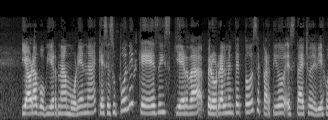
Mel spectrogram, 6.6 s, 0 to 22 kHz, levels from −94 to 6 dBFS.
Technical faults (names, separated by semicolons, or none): echo leak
